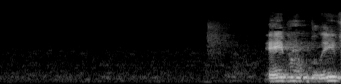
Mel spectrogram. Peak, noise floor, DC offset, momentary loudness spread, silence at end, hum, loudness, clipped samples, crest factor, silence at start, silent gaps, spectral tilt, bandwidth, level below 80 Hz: -4 dBFS; -59 dBFS; under 0.1%; 27 LU; 0 s; none; -20 LUFS; under 0.1%; 22 dB; 2.65 s; none; -5 dB/octave; 12 kHz; -70 dBFS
